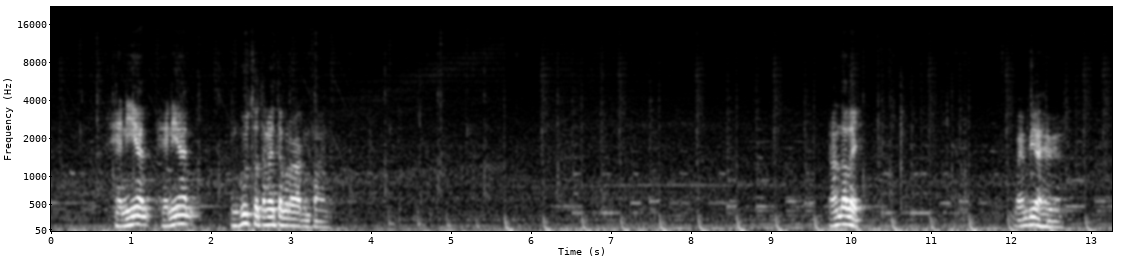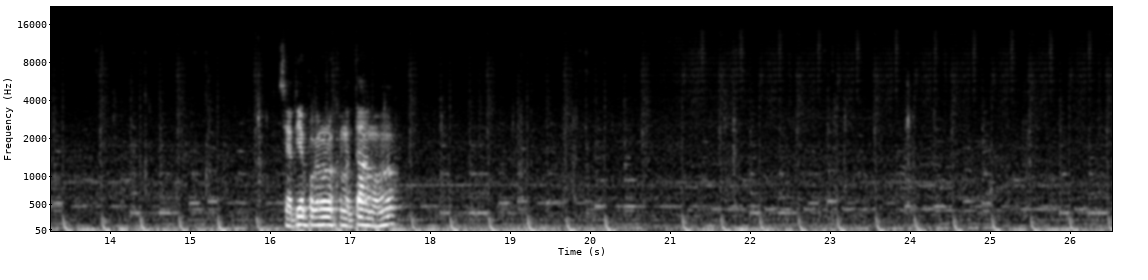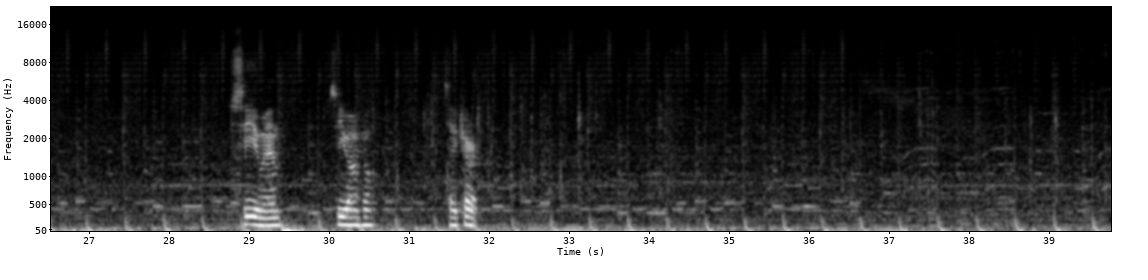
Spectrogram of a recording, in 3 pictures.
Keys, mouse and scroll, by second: 0.4-2.9 middle drag, 3.0-4.1 middle drag, 4.8-5.5 middle drag, 5.9-8.3 middle drag, 9.4-10.2 middle drag, 10.2-11.4 middle drag, 11.4 middle drag, 12.0-13.9 right drag, 12.7 t, 13.9 drag, 14.1 t, 14.5 middle click, 15.9 Tab, 16.6 z, 17.1 z, 17.5 z, 18.0 z, 19.1 z, 19.8 ctrl+r, 21.8 ctrl+r, 23.1 z, 24.1 Tab, 30.5 z, 31.1 z, 32.0 z, 32.5 z, 33.2 Tab, 34.2 ctrl+r, 36.4 z, 37.6 ctrl+r, 38.8 z, 39.2 Tab.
